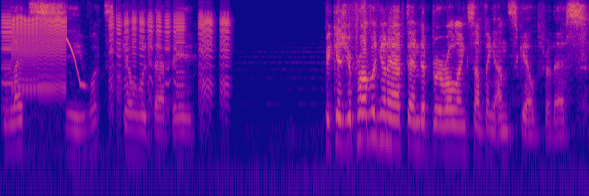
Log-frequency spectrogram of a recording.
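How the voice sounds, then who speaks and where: A man's voice: mid-range voice, normal speed, soft background music. Man running a game, lo-fi audio. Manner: explains rules with easy laughter. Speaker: game master. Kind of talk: narrating a tabletop game. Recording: dull lo-fi audio.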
